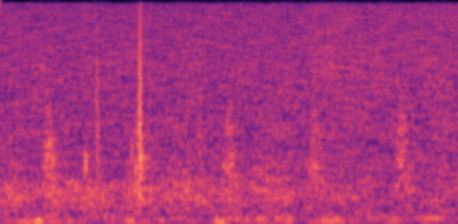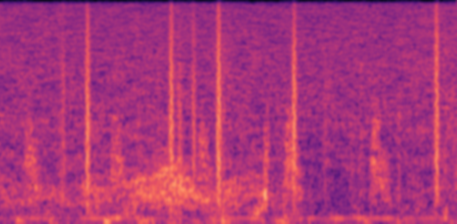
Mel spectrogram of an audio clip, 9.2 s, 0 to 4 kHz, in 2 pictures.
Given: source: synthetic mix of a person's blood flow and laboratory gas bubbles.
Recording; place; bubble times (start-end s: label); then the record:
Doppler ultrasound of blood flow; subclavian vein
0.82-0.97 s: bubbles
1.29-1.33 s: bubbles
From the record:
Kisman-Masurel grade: 111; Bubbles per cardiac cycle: 1 to 2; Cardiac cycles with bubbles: 1 to 10%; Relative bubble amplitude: barely perceptible (0.100 to 0.250); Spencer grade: 1 (occasional bubble signal discernible with the cardiac motion signal, with majority of cardiac periods free of bubbles); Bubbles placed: anywhere in the cardiac cycle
